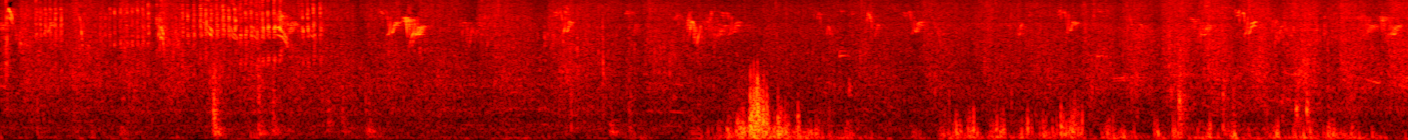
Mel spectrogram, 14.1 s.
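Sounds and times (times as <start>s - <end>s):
high bird chirps: 0.0s - 14.0s
soft low thumps: 6.1s - 13.9s.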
